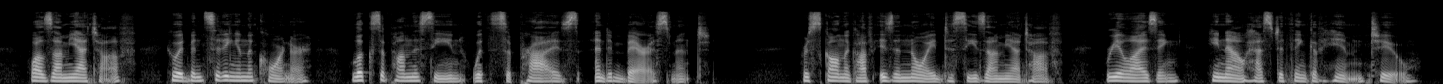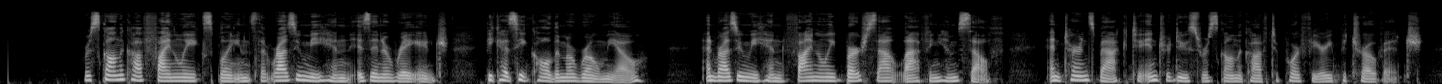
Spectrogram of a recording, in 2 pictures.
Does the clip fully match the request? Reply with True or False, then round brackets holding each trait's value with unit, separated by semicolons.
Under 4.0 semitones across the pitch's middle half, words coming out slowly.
True (3.2 semitones; 130 wpm)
